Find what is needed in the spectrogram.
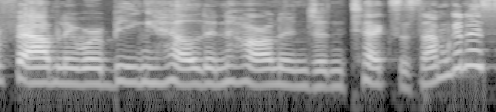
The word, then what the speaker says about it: Harlingen: What, Harlingen? – Harlingen, Harlingen.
